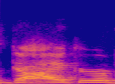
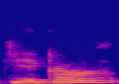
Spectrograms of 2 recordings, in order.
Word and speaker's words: Geiger: looks like it says Geiger because it's a German word so we pronounce the second vowel there um a lot of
